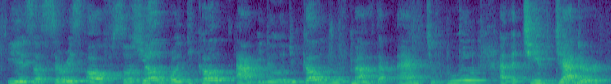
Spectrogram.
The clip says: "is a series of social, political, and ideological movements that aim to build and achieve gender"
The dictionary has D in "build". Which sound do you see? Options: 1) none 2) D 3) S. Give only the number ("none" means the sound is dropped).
1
